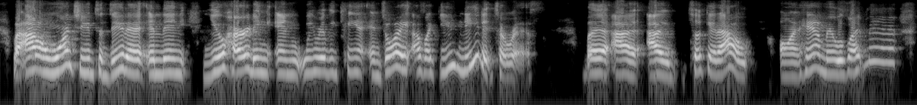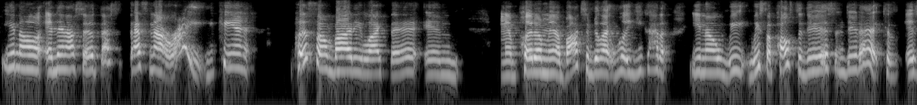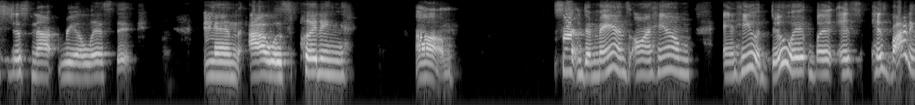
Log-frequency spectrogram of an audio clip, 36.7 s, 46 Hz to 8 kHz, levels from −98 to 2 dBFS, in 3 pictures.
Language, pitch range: English, 205-265 Hz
